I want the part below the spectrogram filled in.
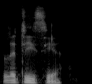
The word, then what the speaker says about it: Laetitia: Laetitia.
